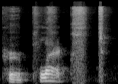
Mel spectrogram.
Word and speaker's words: perplexed: we have the word perplexed and again when you see it x and the ed the ed sounds like a t and so you could remember that perplexed yeah because the x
